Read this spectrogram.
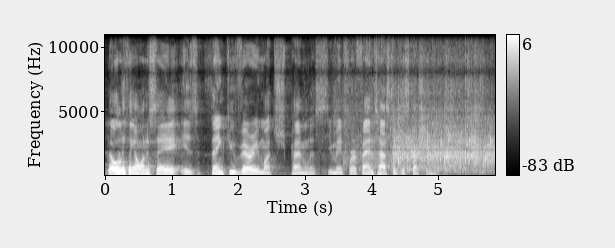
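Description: A man speaks into a microphone, echoing in a large hall.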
